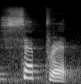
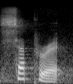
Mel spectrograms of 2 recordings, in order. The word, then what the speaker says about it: separate: แปลก 1 คำ คือ คำ นี้ จะ ออก เสียง เป็น separate 2 พยางค์ ถ้า เป็น Adjective เช่น i' Like A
